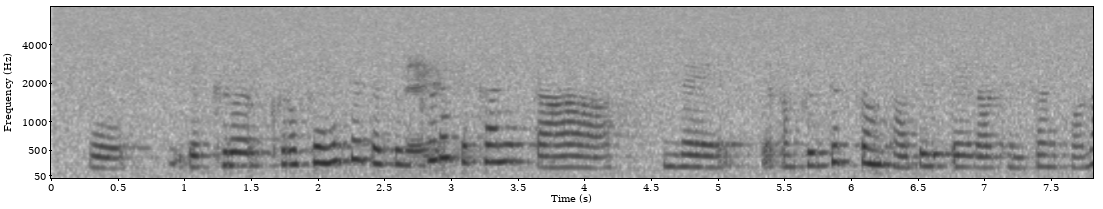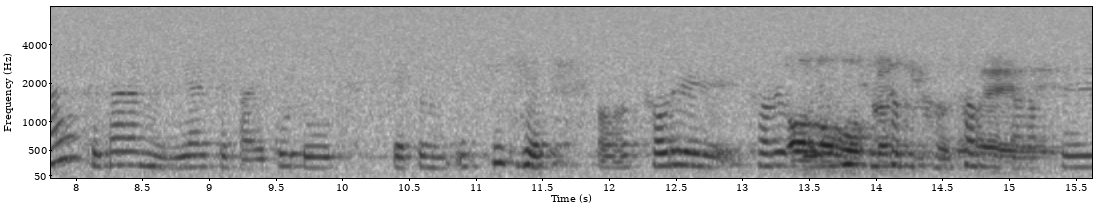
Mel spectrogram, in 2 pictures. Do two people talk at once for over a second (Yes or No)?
Yes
